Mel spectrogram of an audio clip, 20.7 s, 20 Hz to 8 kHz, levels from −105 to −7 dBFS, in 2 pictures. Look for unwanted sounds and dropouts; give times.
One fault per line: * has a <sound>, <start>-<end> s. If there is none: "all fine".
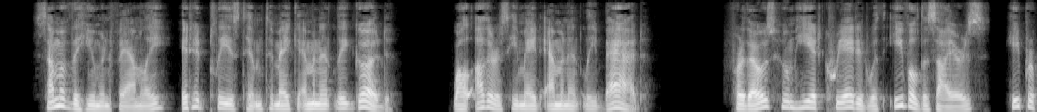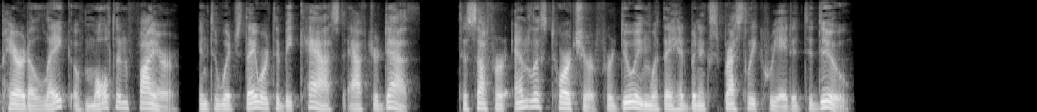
all fine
